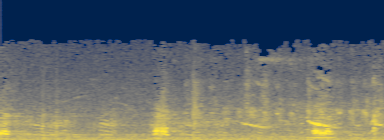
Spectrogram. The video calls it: Myna Sing To Each other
